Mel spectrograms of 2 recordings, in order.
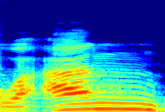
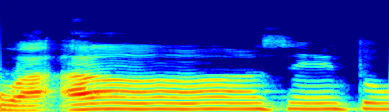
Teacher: ini hukum bacaannya ikhfa. Maka suara nunnya ini dibacanya tidak jelas.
